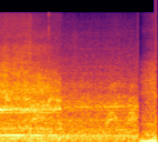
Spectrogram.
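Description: A car sliding around a skid pad, its tires squealing in a steady, high-pitched howl over engine noise, then cutting off abruptly with a brief thump at the end.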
